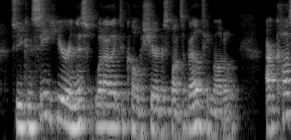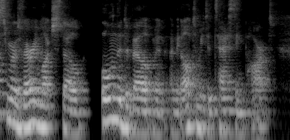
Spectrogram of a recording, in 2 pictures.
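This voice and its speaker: A man talks very fast in a somewhat breathy, dark and mellow voice at medium pitch. His intonation is lively, and room echo is audible. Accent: Glasgow. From Scotland, Glasgow. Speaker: solutions engineer. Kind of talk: product webinar presentation. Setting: live webinar video call.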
